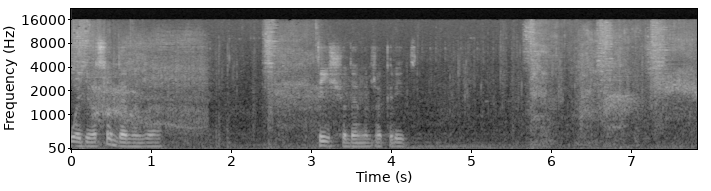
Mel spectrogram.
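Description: Swords clash and swish in a fight.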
